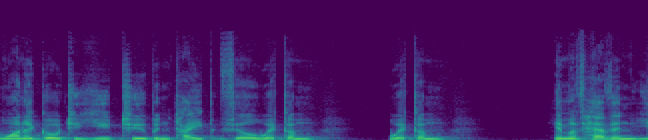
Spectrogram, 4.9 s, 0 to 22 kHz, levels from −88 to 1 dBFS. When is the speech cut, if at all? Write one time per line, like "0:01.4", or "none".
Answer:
0:01.6
0:02.9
